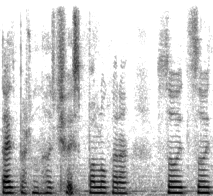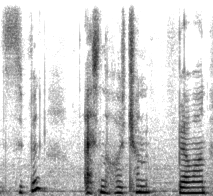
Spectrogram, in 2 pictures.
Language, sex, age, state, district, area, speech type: Kashmiri, female, 30-45, Jammu and Kashmir, Bandipora, rural, spontaneous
